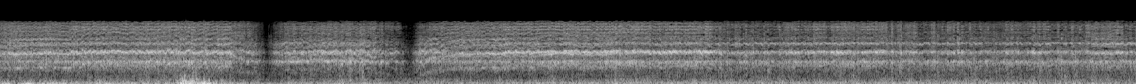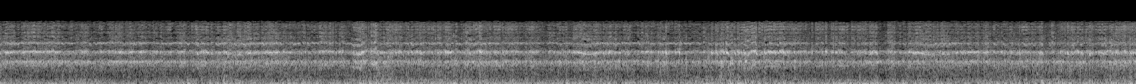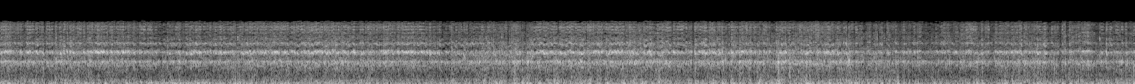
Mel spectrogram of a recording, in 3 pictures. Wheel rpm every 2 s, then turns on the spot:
190, 140, 160, 230, 230, 230, 230, 230, 230, 230, 230, 240, 230, 230, 220, 230, 230.
none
